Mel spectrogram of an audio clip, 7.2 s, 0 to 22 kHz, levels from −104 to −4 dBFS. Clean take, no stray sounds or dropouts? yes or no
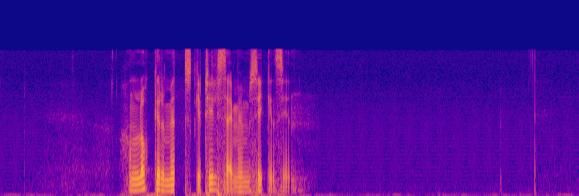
no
